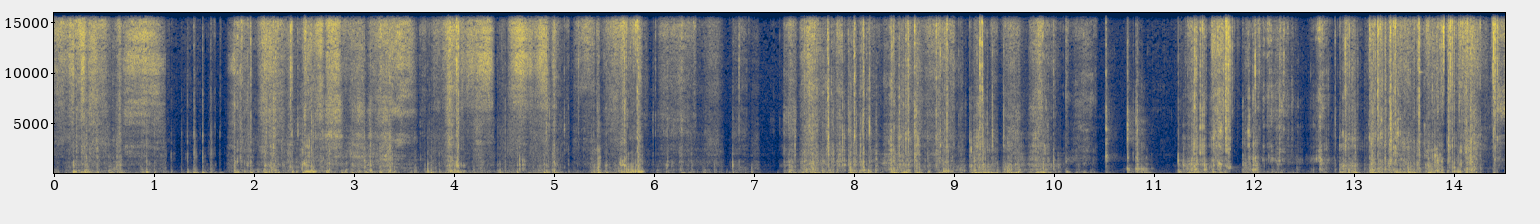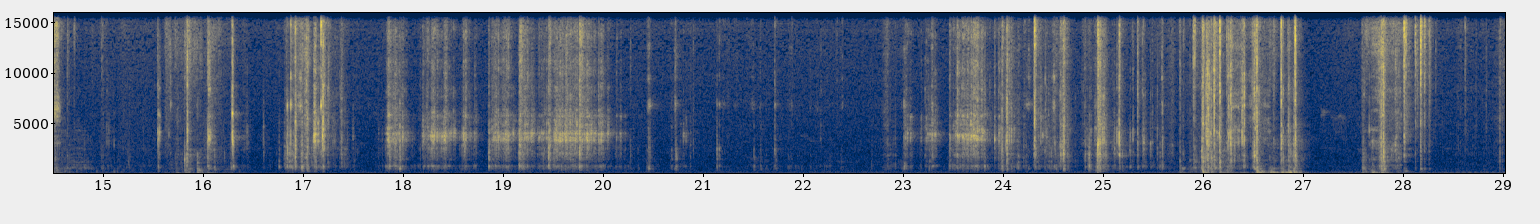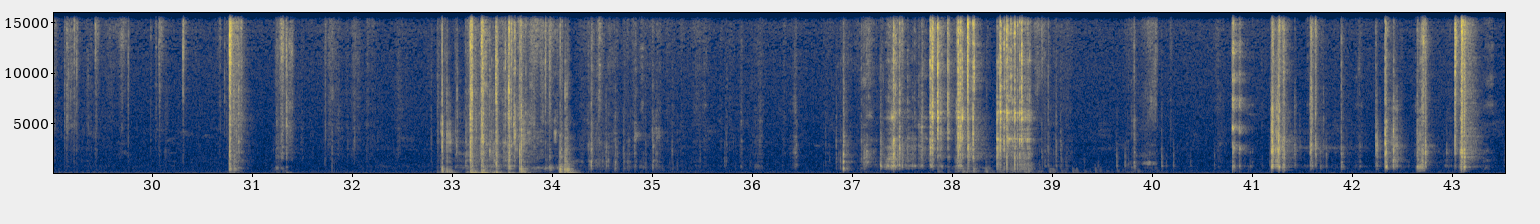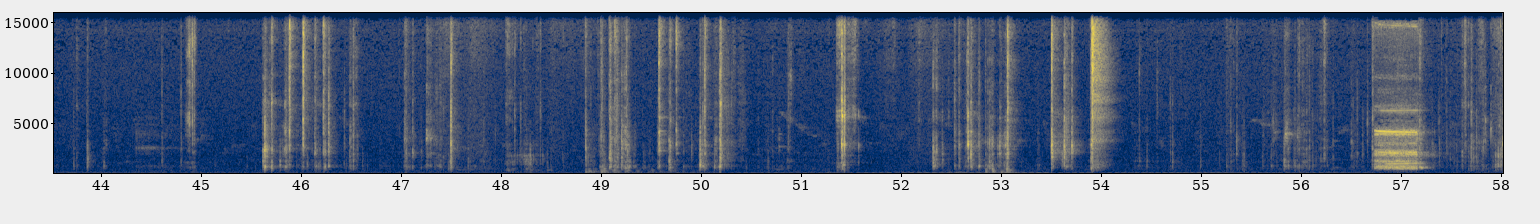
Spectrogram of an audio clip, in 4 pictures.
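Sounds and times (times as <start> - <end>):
small hard objects clattering: 0.0 - 21.8, 45.6 - 58.0.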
